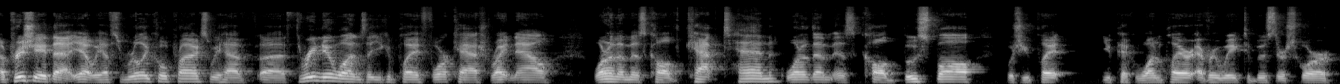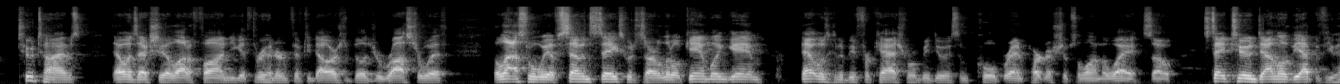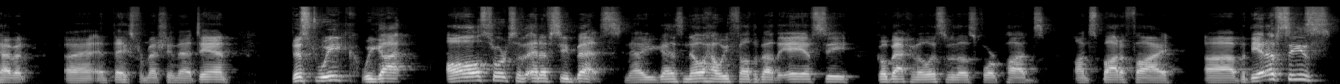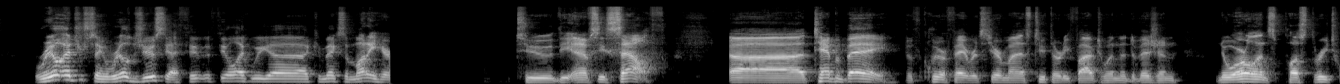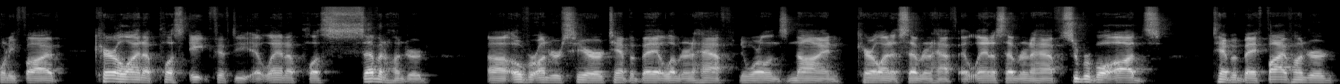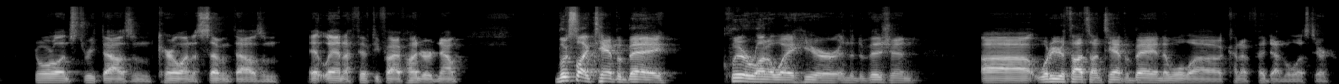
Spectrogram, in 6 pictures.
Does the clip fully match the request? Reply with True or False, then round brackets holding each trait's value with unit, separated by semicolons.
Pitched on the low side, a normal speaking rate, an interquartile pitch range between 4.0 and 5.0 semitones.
True (110 Hz; 185 wpm; 4.3 semitones)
